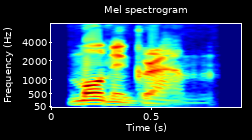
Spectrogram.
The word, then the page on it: monogram: British English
